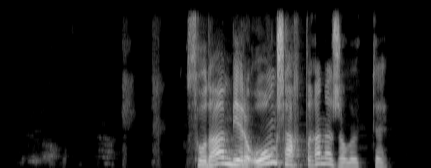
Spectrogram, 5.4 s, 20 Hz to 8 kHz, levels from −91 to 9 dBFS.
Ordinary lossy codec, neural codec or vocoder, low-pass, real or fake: none; none; 7.2 kHz; real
